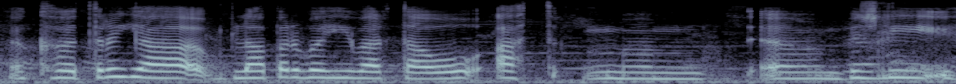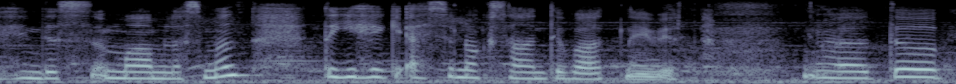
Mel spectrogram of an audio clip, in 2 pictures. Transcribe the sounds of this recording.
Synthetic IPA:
kʰəːt̪ɾɨjalaːpɐɾʋəɦiʋɐɾt̪aːoːʔɐt̪ʰ | bɪd͡ʒliːɦind̪ismaːmlɐsmɐnzt̪ɨjɐɦekɐːsinoksaːnt̪ibaːt̪nɐĩʋḭt̪ʰ | t̪ɨ

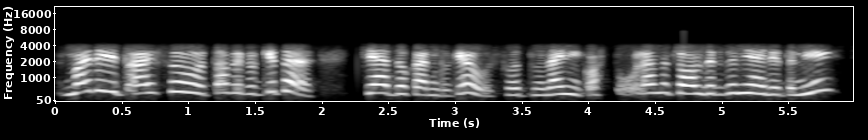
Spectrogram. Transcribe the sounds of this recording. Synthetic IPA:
mʌjlet̪ʌesot̪ʌpaĩkoket̪ʌ | t͡sjad̪okankokeosod̪̚ũlajnikʌst̪oɾamat͡sʌld̪eɾet͡sʌniajɾet̪ʌni

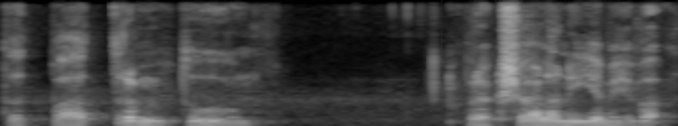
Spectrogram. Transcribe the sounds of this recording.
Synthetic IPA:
t̪ɐt̪̚paːt̪ɾɐmt̪u | pɾɐkʂaːɭɐnijɐmeːʋɐ

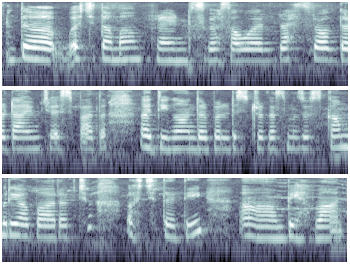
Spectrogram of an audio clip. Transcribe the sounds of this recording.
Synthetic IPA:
t̪ɨɐst͡ʃʰi̥t̪ɐmaːmfɾeɳɖsɡɐsɐwɐɾɾesʈɔːfd̪ɐʈaːjmt͡ʃʰiɐspɐt̪ɐd̪iɡaːnd̪ɐɾbɐlɖisʈɾikɐsmɐzoskɐmɾijaːpaːɾɐkt͡ʃʰiɐst͡ʃʰi̥t̪ɐd̪i | beɦʋaːn

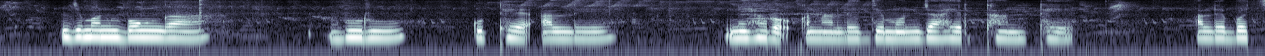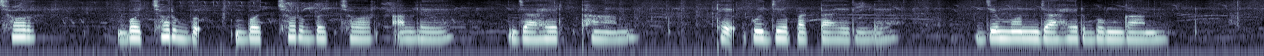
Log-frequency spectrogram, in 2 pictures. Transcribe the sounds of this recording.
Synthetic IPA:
d͡ʒɛmɔnbɔŋɡa | buɾu | kuʈʰɛalɛ | nɛɦɔɾɔ̰ʔkanalɛd͡ʒɛmɔnd͡ʒaɦɛɾt̪ʰanʈʰɛt̪̚ | alɛt͡ʃʰɾ | bɔt͡ʃʰɔɾ | bɔt͡ʃʰɔɾbɔt͡ʃʰɔɾa̰lɛ | d͡ʒaɦɛɾt̪ʰan | ʈʰɛʔ̚ˀpud͡ʒɛpaʈajlɛ | d͡ʒɛmɔnd͡ʒaɦɛɾbɔŋɡan

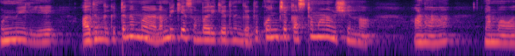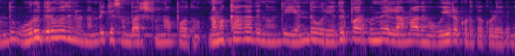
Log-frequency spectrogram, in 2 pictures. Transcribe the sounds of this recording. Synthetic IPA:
mʊɳmeːlɪjeː | ɐðɯŋɡɐkɪʈːɐnɐmːɐnɐmbɪkːejɐsɐmbaːðɪkːɪɾɐðɯnŋɡɪɾɐðɯkɔɲd͡ʒɔ̃kɐʂʈɐmaːnɐʋɪʂɐjɐ̃nt̪ã̰ː | aːnaː | nɐmːɐʋɐnd̪ɯɔɾɯd̪ɪɾɐʋɐðɐŋɡɐɭʊ̃nɐmbɪkːesɐmbaːðɪsʈːɐnːaːpoːðʊ̃nɐmɐkːaːɣɐɐðɯŋɡɐʋɐnd̪ɯɛnd̪ɐɔɾɯɛðɪɾpaːɾpɯmeːɪlːaːmɐɐðɐŋɡɐʊjɪɾɐkɔɽɯkːɐkːuːɽɪjɐðɯŋɡɐ

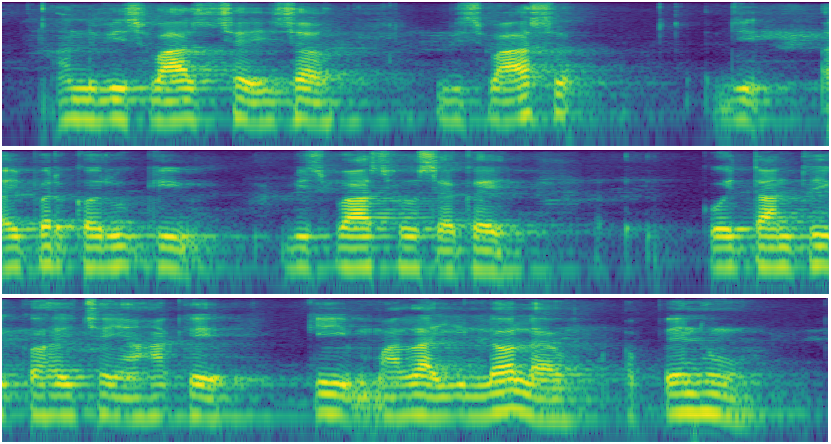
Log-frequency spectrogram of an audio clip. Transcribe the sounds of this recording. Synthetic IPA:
ə̰nd̪biswast͡ʃʰɛisəbiswas | d͡ʒiə̰jpəɾkəɾukibiswasɦosəkɛ | koit̪ãnt̪ɾikːəɦɛt͡ʃʰɛəɦãkekimʔalailəlɛwəpenɦũ

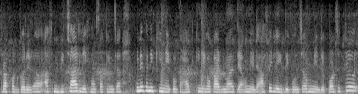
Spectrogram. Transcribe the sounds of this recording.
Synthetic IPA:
prʌkʌʈ̚ɡʌɾeɾʌa̰pʰnobit͡sarlekʰnʌsʌkint͡sʰʌ | kunʌjp̬ʌnikinekoɡʱaʈkinekokarɖmat̪jãʔuniɦʌɾleapʰʌjlekʰd̪ekuɦunt͡sʰʌuniɦʌɾlepʌrt͡sʰʌt̪jo

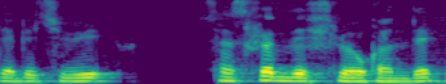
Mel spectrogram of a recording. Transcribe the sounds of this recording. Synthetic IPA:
d̪ebɪt͡ʃʋi | sə̃nskɾət̪̚d̪ɪʃloːkãːnd̪eː

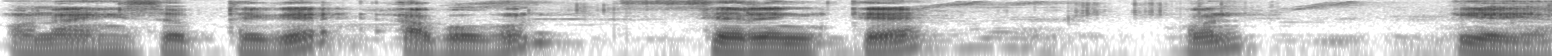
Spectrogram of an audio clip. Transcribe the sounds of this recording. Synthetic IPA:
ɔnaɦisɔb̚t̪ʰɛɡɛabɔbɔnsɛɾɛɲt̪ɛ | bɔn | ijaja

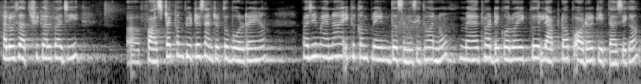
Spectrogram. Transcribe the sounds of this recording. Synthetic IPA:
hɛloːsət̪ʃiːkəlpaːd͡ʒiː | pʰaːsʈəkːəmpjuːʈəɾsɛ̃ːɳʈəɾt̪õːboːlɾəeːɦãː | paːd͡ʒiːmɛ̃ːnãːɪkːəmpleːɳʈ̚d̪əsniːsiːt̪ʊɦaːnũːmɛ̃ːt̪ʊɦaːɖeːkoːlõːɪklɛːpʈɔːpɔːɾɖəɾkiːt̪aːsiːɡaː

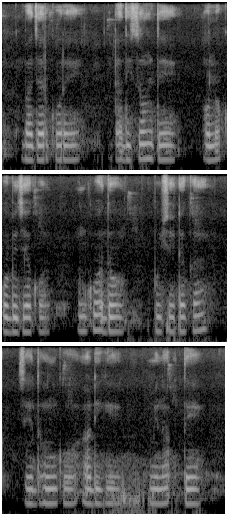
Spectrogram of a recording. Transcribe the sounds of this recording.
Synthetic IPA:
bad͡ʒaɾkɔɾɛɛʈad̪isɔmt̪ɛ | ɔlɔʔkɔbɛd͡ʒakɔunkɔaʔd̪ɔpusɛt̪aka | sɛd̪ʱɔŋkɔaɖiɡɛmɛnɔʔt̪ɛ

